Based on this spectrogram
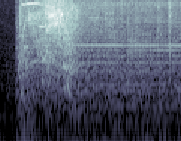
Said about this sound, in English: Saloon doors are open.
